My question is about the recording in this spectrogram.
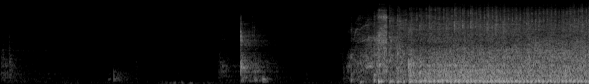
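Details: Poulan Pro (Husqvarna-made) snow blower, LCT engine, carburetor repaired, cold start with choke on and primed four times: a few weak pulls, catches at 3.5 seconds, settles into a steady even run.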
